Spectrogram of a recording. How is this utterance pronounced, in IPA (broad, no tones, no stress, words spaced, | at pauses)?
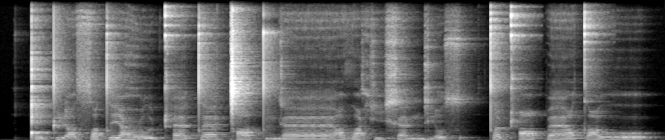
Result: ǃetɭisˤɯt eʕuʈʰæt æǀɑtŋɡæː ðˤixixæŋɡysˤ | tˤyʈʰɑpæ dˤoː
